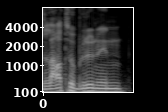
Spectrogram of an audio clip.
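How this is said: The name has a German-style pronunciation. This is how locals really say it. "because that's how you say it"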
